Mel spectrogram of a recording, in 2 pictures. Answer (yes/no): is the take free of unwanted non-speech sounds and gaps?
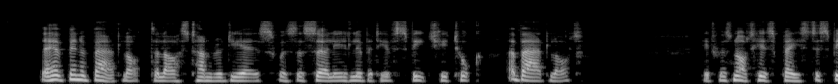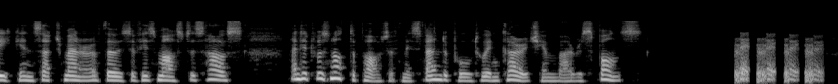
no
